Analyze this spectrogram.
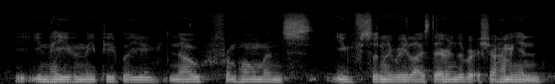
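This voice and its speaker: A man with an Irish accent speaks at a medium pitch. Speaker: soldier. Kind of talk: documentary interview.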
